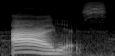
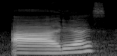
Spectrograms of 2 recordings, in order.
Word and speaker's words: áreas: Áreas, áreas. Nesse caso aqui, o áreas é uma sílaba paroxítona, porque nesse caso, áreas. A sílaba de maior força é o A, é a penúltima.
